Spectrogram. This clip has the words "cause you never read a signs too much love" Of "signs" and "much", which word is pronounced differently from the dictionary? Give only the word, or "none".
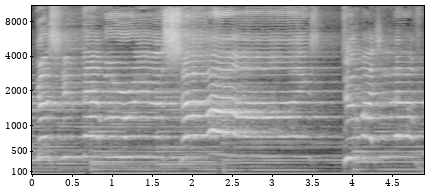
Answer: signs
